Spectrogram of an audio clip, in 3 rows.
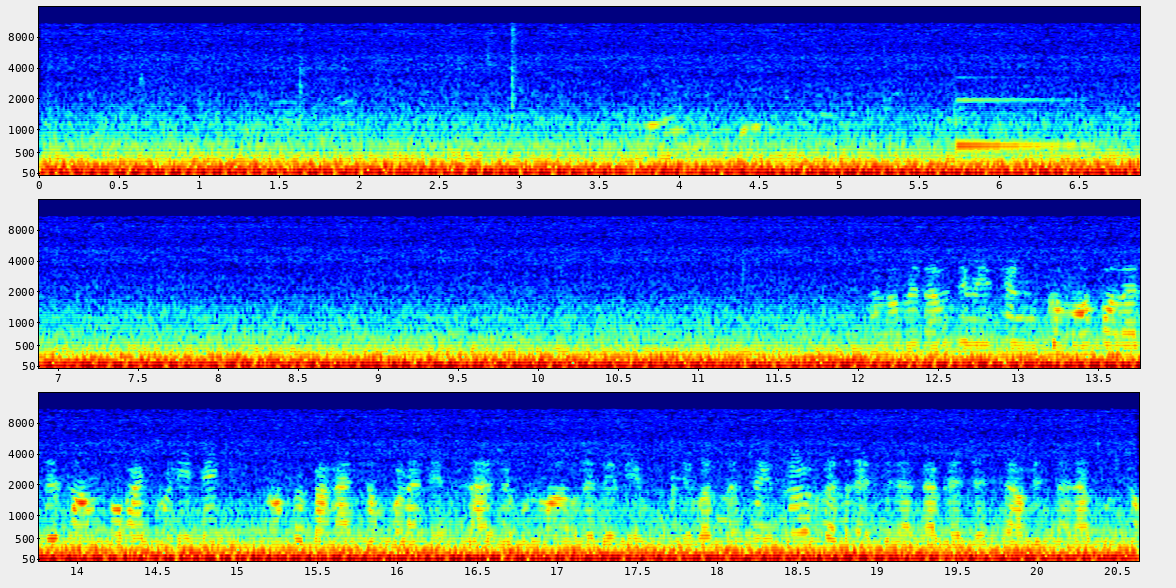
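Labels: A constant low rumbling noise like an aircraft, with a soft high-pitched chime from a PA system occurring midway. 0:00.0 - 0:12.1
A woman is speaking in French in a muffled tone over a PA system with a constant low, rumbling background noise from an aircraft. 0:12.1 - 0:20.6

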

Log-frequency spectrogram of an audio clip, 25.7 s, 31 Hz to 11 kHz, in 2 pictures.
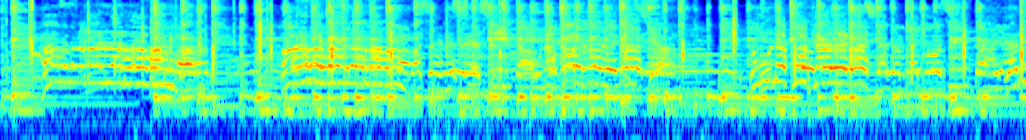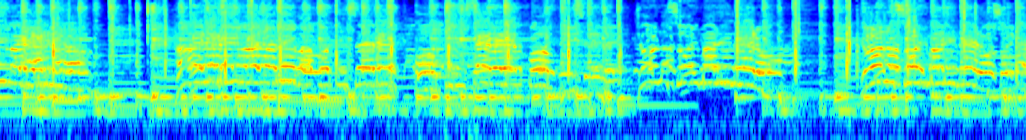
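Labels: A lively Latin guitar melody is played with rhythmic precision, blending with people chatting, laughing, occasional singing, and bustling street noise in a vibrant downtown atmosphere. 0:00.3 - 0:25.7

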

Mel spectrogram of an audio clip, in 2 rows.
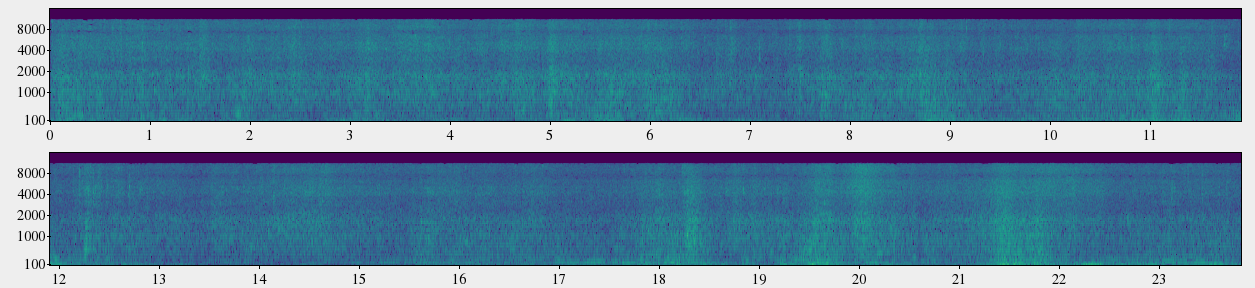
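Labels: Continuous water sounds, as if on the ocean or at sea. 0:00.0 - 0:23.8
Waves rhythmically rocking a boat or surface. 0:18.0 - 0:23.8

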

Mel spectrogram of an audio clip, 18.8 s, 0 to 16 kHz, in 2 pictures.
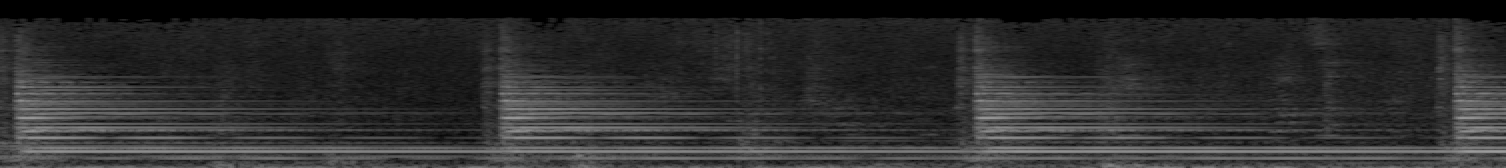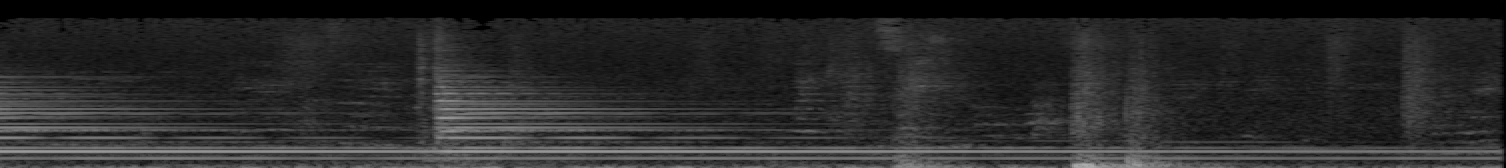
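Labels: Continuous pitch sounds from a church bell. 0:00.1 - 0:16.1

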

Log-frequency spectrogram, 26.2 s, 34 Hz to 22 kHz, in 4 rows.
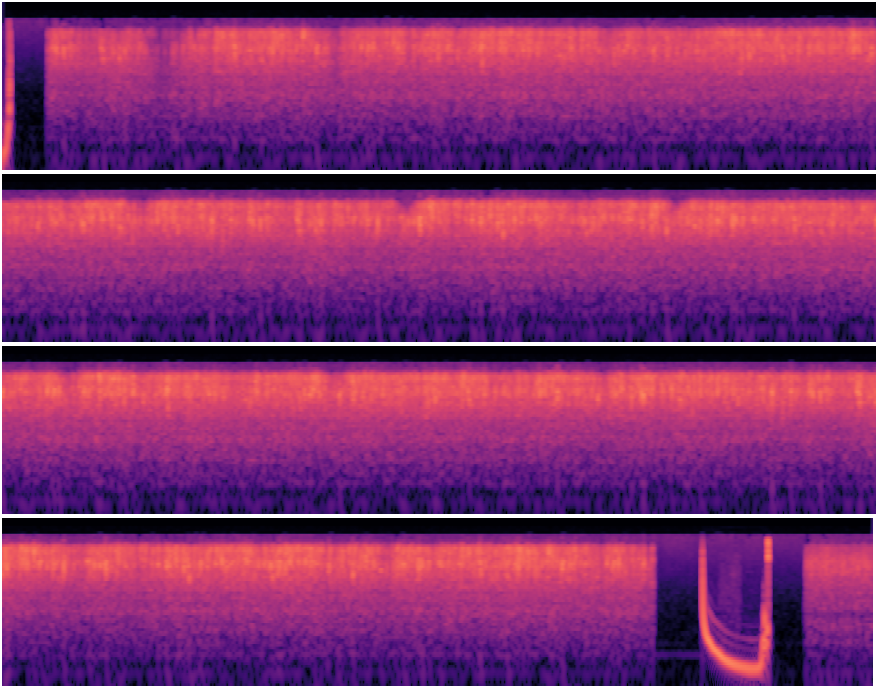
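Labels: Synthetic whooping sound. 0:00.0 - 0:00.1
Raindrops falling on an umbrella. 0:00.3 - 0:24.6
Synthetic beep sound. 0:24.9 - 0:25.5
Raindrops falling on an umbrella. 0:25.7 - 0:26.2

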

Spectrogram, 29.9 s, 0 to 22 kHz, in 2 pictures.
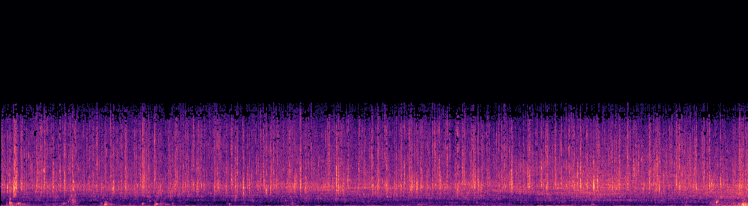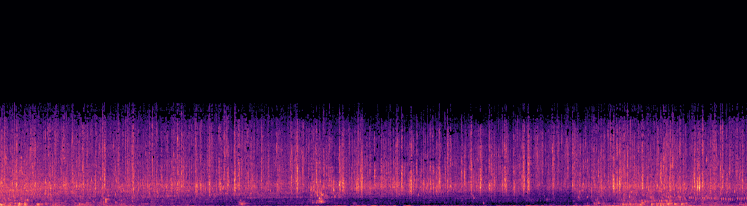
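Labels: Clattering of small, hard objects, possibly stones, at moderate volume. 0:00.0 - 0:29.9
Water bubbling loudly. 0:00.0 - 0:06.9
Water bubbling loudly. 0:14.2 - 0:18.1
Water bubbling at moderate volume. 0:20.5 - 0:29.9

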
